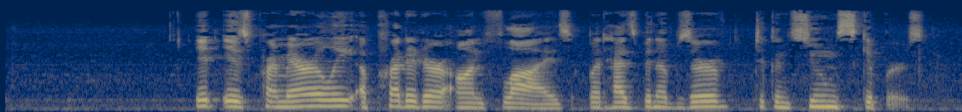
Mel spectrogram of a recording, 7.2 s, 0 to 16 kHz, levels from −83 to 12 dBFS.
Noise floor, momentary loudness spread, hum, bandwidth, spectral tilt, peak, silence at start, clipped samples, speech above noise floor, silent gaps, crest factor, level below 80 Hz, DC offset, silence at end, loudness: -51 dBFS; 10 LU; none; 11.5 kHz; -4.5 dB/octave; -2 dBFS; 1.45 s; under 0.1%; 34 dB; none; 16 dB; -54 dBFS; under 0.1%; 0.3 s; -17 LUFS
